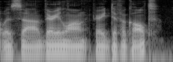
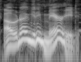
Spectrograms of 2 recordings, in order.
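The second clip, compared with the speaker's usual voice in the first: high, loud panicked realization; sudden panic; 9 dB louder, faster than usual. Retold or imitated. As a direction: blurt it out in shock. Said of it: "You're like".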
